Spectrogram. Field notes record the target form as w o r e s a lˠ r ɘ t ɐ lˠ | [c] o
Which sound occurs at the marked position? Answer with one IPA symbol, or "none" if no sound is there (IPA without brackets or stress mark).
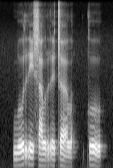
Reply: k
